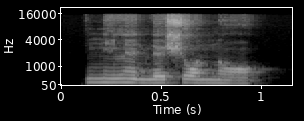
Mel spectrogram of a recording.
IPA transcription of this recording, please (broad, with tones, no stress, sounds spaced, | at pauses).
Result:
n ĩ˦ l ɛ̃˦˨ n ɛ˨˦ ʃ ɔ˧ n ɔ̃˨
